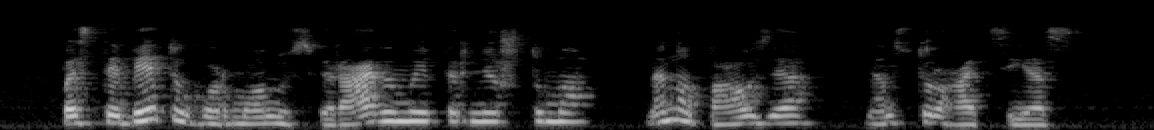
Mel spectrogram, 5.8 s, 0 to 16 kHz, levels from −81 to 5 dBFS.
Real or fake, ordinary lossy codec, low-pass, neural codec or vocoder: real; MP3, 96 kbps; 7.2 kHz; none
